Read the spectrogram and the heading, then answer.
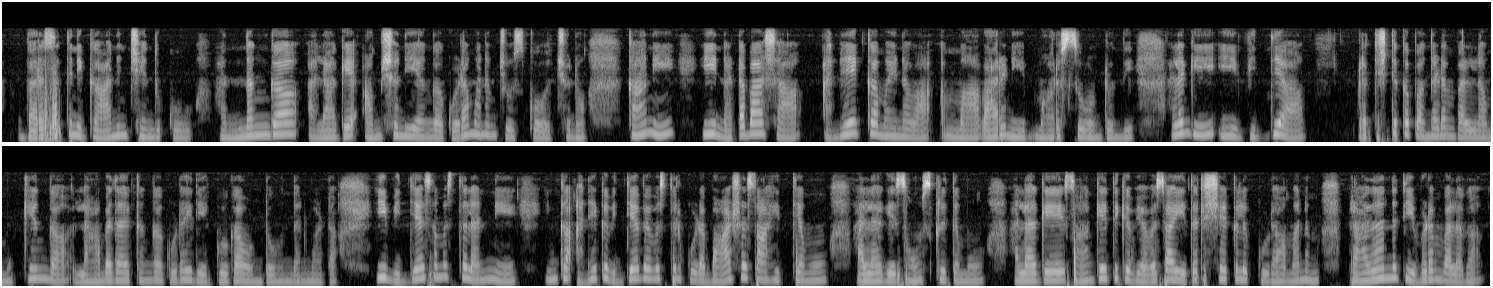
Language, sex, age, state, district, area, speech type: Telugu, female, 18-30, Andhra Pradesh, N T Rama Rao, urban, spontaneous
